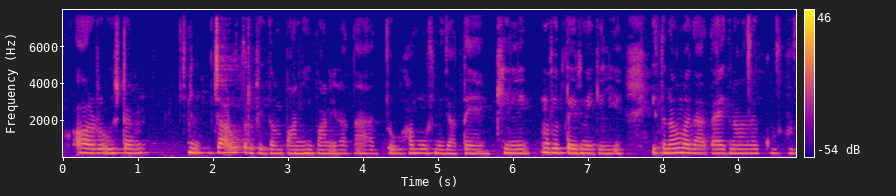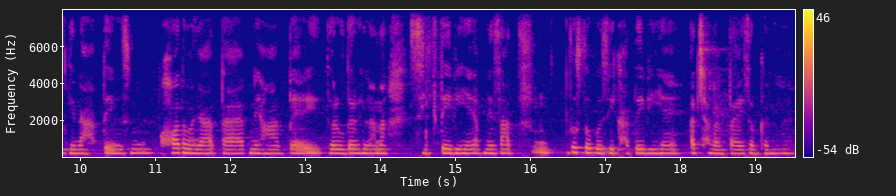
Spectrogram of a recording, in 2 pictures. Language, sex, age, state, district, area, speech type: Hindi, female, 18-30, Bihar, Begusarai, rural, spontaneous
